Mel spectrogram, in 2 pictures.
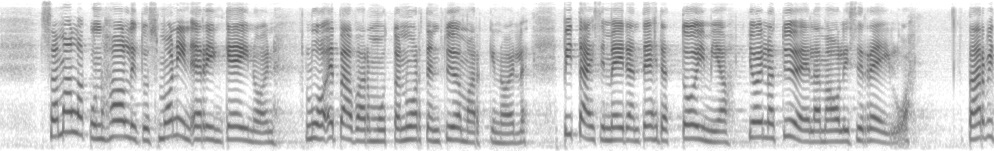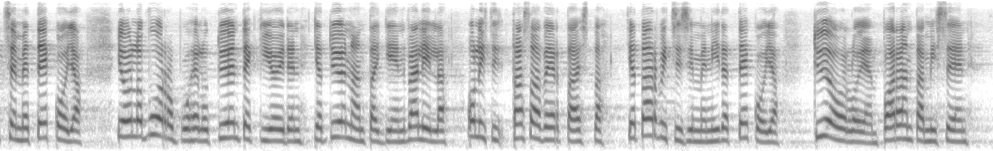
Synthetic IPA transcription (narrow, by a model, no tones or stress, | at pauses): sɑmɑlːɑkunɦɑlːit̪usmo̞nine̞ɾiŋke̞jno̞in | luo̞e̞pæʋɑrmuːt̪ːɑnuo̞rt̪e̞nt̪yømɑrkːino̞jlːe̞pit̪æjsime̞jdænt̪e̞hdæt̪ːo̞jmiɑjo̞jlːɑt̪yøe̞læmæo̞lisire̞jlṵɑ̰ | t̪ɑrʋit̪semːe̞t̪e̞ko̞jɑjo̞jlːɑʋuo̞ɾo̞puɦe̞lut̪yønt̪e̞kiøjde̞njɑt̪yønɑnt̪ɑjienʋælilːæo̞lisit̪ɑsɑʋe̞rt̪ɑjst̪ɑjɑt̪ɑrʋit̪sisimːe̞niːt̪æt̪e̞ko̞jɑ | t̪yøolo̞je̞mpɑɾɑnt̪ɑmise̞ːn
